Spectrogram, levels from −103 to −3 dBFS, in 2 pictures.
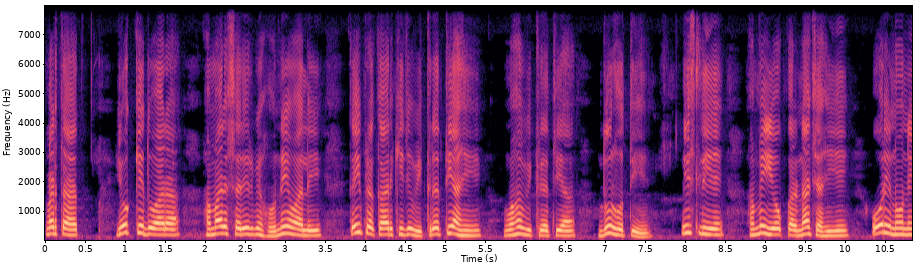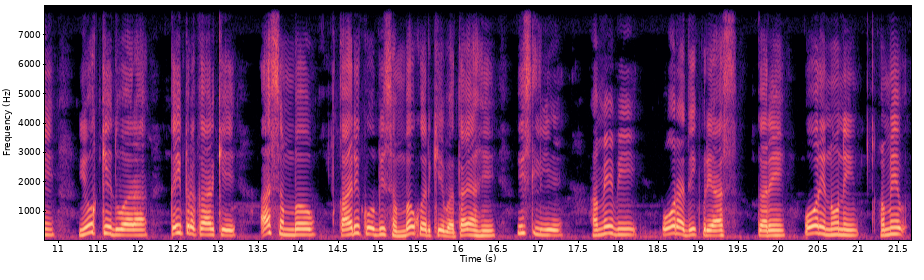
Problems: none marked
